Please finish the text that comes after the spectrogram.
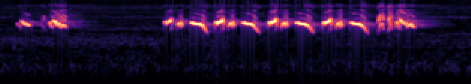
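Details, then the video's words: Sooty-headed bulbul used as an afternoon lure: two brief whistles, a pause, then a lively series of about ten quick, bubbly notes with sharp down-slurred whistles. "Suara Burung kutilang pikat gacor sore hari"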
